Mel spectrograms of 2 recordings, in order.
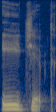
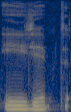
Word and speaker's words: Egypt: Now in English, the gy sound is quite hard, so "Egypt." I think she said something like Egypt or Egypt. Um, go back and listen and you'll notice it wasn't the hard sound that it should be, but I do like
